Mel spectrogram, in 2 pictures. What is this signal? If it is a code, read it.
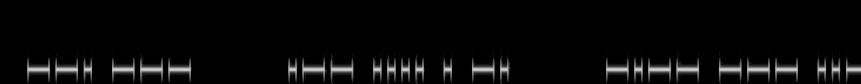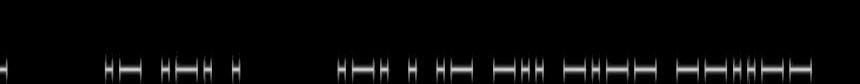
Morse code, heard as a keyed tone, about 17 wpm, 700 Hz. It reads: GO WHEN YOU ARE READY,
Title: 2x Word-Spacing - Sentences from Top 500 Words - 17wpm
